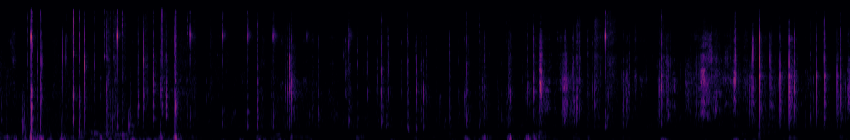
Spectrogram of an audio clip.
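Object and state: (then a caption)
Plastic mobile phone handled. Fingertips click the keys of a small, hollow plastic Nokia mobile phone, then both hands grip the casing and squeeze or twist it. The result is a quiet, dense run of sharp, bright plastic clicks and crackling creaks with almost no low end. Each click stops instantly, leaving no ring.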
